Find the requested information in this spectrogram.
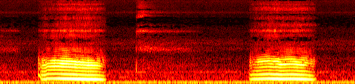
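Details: Two short, tonal, whistling snores about two and a half seconds apart over steady room hum; snoring.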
